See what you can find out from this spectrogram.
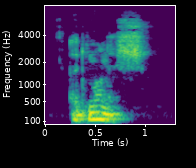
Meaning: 1. To inform or notify of a fault; to rebuke in a serious tone; to tell off 2. To advise against wrongdoing; to caution; to warn against danger or an offense 3. To instruct or direct
- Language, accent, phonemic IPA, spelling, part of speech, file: English, Southern England, /ədˈmɒn.ɪʃ/, admonish, verb, LL-Q1860 (eng)-admonish.wav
